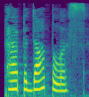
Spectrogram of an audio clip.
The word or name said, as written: papadopoulos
